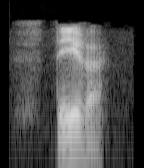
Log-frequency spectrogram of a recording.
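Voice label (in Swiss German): "derre", Alsatian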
